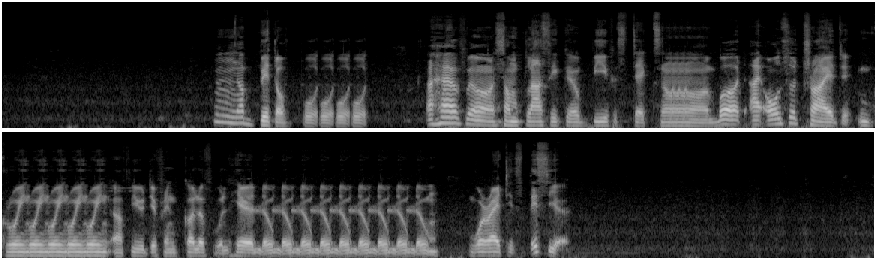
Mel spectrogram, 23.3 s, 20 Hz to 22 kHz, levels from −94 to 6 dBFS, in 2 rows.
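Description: A speech recording with repeated frames: blocks of compressed audio were duplicated, so the decoder plays the same slice several times in a row and the talker seems to stutter. After "a bit of", a 0.21 s block plays three extra times (4.16–4.80 s). After "classic uh beef steaks", a 0.09 s block plays three extra times (8.90–9.15 s) before "but I also tried". From 11.97 to 12.99 s, a 0.26 s block plays four extra times. After "a few different colorful", a 0.26 s block plays eight extra times (15.21–17.26 s). On a waveform these appear as identical, tiled segments. On a spectrogram they show as copied patches.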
